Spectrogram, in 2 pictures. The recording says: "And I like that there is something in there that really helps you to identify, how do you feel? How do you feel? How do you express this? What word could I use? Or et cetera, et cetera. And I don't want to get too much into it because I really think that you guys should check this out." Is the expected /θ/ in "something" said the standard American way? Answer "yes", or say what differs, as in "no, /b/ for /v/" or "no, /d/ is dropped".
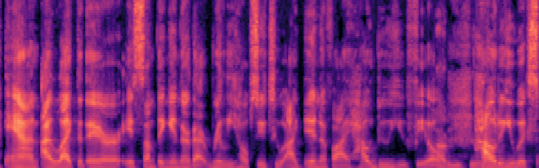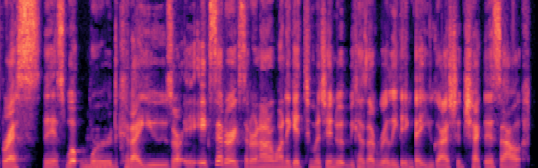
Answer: yes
